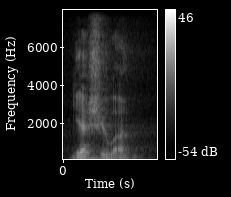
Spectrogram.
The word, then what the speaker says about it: Yeshua: It's Yeshua, and we would spell that as Y-E-S-H-U-A, which in ancient Hebrew meant God saves, as Emmanuel means God with us.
